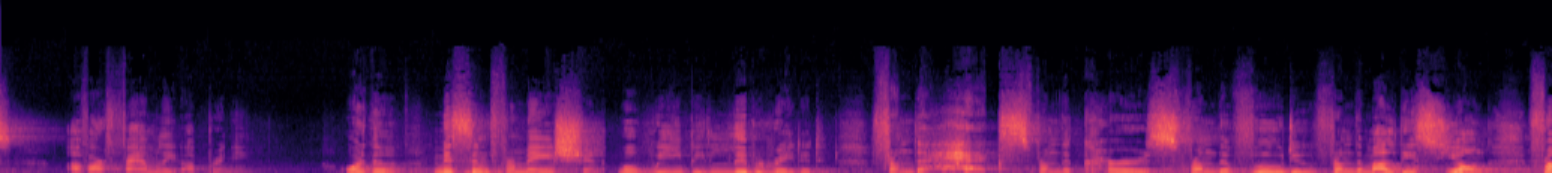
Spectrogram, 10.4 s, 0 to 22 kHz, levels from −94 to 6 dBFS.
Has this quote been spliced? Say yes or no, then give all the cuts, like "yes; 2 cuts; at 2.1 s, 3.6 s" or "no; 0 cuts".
yes; 2 cuts; at 2.1 s, 4.0 s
